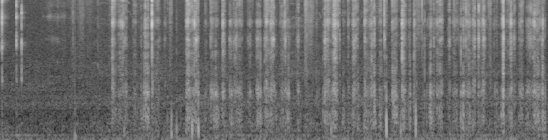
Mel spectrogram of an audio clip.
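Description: A metal-nib dip pen held in the fingers scratches quick ink strokes across a flat sheet of drawing paper bearing an ink sketch of a wooden church, while a glass ink bottle stands nearby untouched. Dry, bright scratching strokes come in rapid irregular bursts with short, sharp clicks of the nib and almost no ringing.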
